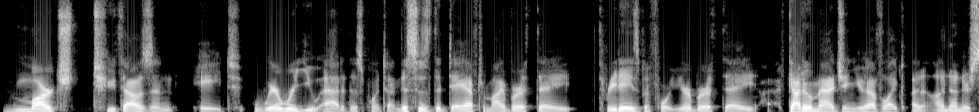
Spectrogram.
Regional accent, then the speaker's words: Illinois, United States; even though I grew up in Big Ten territory.

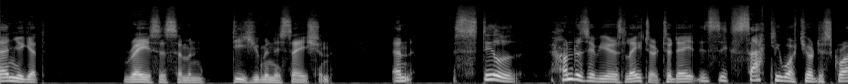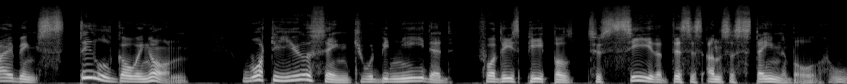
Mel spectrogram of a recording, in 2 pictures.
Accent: Sweden; I'm from Sweden

